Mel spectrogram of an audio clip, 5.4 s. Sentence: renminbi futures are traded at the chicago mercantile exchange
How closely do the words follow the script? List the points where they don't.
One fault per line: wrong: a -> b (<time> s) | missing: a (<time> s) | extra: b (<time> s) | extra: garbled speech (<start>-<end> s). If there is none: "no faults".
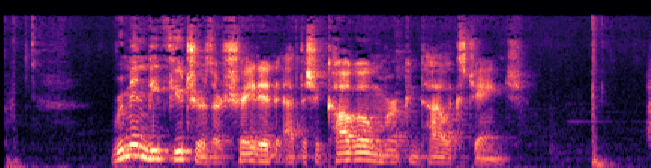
no faults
